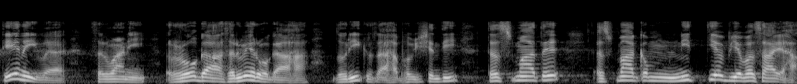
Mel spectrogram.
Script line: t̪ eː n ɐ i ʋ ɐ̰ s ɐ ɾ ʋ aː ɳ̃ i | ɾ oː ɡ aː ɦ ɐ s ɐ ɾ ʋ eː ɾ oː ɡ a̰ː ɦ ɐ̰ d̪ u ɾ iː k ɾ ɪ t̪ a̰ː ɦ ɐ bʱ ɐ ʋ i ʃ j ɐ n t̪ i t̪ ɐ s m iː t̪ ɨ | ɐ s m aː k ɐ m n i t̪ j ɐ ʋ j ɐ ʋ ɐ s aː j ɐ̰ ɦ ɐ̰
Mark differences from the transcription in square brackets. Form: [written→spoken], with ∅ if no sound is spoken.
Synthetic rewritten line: t̪ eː n ɐ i ʋ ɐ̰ s ɐ ɾ ʋ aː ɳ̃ i | ɾ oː ɡ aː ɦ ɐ s ɐ ɾ ʋ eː ɾ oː ɡ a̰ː ɦ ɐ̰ d̪ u ɾ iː k ɾ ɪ t̪ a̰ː ɦ ɐ bʱ ɐ ʋ i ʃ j ɐ n t̪ i t̪ ɐ s m [iː→aː] t̪ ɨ | ɐ s m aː k ɐ m n i t̪ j ɐ ʋ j ɐ ʋ ɐ s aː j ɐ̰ ɦ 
